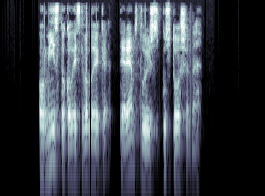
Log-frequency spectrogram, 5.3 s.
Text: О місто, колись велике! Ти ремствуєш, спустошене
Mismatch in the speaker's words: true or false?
false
